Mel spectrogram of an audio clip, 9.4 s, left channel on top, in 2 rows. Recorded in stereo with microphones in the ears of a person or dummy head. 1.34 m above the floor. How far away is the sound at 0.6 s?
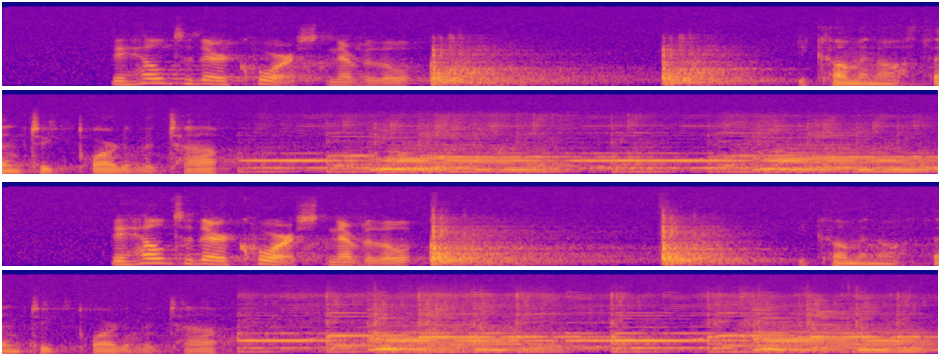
About 0.6 m.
